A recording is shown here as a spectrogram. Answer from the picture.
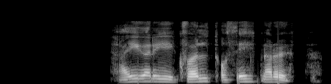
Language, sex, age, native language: Icelandic, male, 30-39, Icelandic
